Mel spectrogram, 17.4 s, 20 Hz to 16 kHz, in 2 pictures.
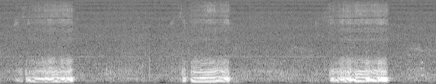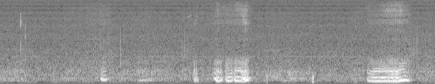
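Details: Pet asleep on owner's knee snoring: six rattling snores over about 17 seconds, roughly 20 breaths a minute, separated by quiet pauses.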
